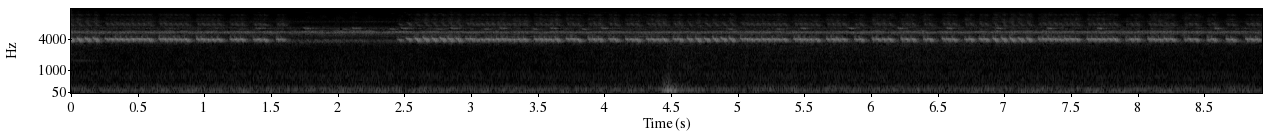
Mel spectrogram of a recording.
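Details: Autumn insects sing for sleep in a bright, high, pulsing trill layered with fainter ringing tones, dipping briefly early on, then steady; a single soft low thump midway amid quiet background hum.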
